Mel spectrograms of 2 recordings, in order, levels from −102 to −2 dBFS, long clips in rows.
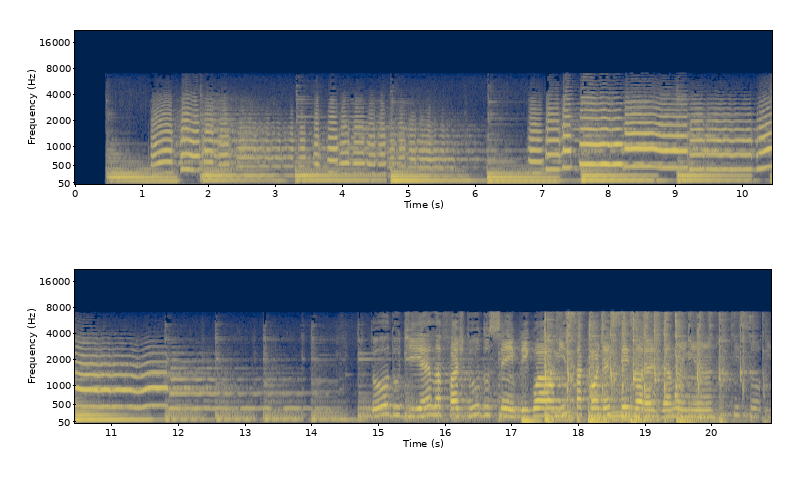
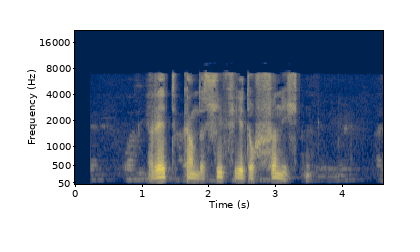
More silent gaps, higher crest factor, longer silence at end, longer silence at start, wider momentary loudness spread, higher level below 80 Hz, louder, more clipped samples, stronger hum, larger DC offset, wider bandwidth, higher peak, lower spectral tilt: neither; about the same, 20 dB vs 24 dB; second, 0 s vs 1.1 s; second, 0.45 s vs 0.8 s; first, 15 LU vs 12 LU; first, -36 dBFS vs -68 dBFS; first, -20 LUFS vs -24 LUFS; neither; neither; neither; about the same, 7.4 kHz vs 7.6 kHz; about the same, -2 dBFS vs -4 dBFS; first, -5.5 dB/octave vs -4 dB/octave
